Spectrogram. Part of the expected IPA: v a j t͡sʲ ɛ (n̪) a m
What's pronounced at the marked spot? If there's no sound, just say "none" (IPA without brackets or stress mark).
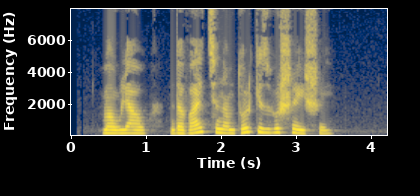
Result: n̪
